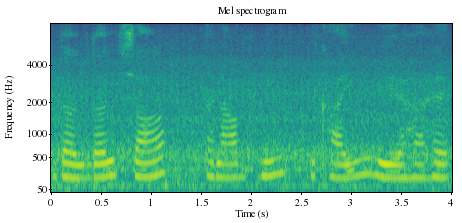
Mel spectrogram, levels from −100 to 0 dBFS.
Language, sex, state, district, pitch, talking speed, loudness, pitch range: Hindi, female, Chhattisgarh, Raipur, 205 Hz, 120 wpm, -15 LUFS, 195-220 Hz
